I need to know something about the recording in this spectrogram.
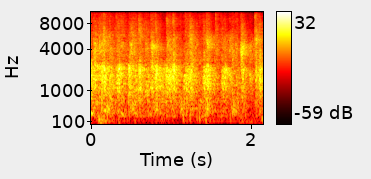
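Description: audience applause

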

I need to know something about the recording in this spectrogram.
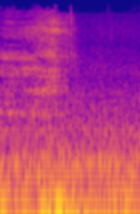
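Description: yawning

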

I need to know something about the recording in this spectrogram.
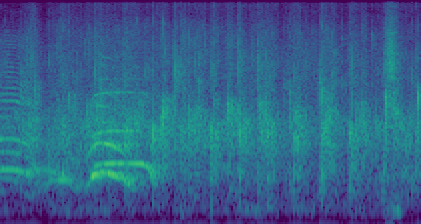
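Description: audience applauding

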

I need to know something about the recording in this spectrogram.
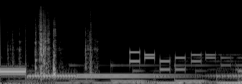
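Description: telephone keypad dialing tones

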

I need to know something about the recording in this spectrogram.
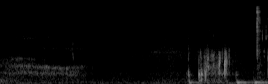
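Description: sipping tea

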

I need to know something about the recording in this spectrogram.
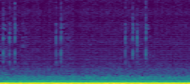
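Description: computer mouse double-clicking

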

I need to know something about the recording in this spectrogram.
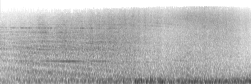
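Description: airplane engine

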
